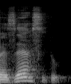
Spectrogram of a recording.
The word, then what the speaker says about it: exército: se eu separo o exército exer cito a sílaba tônica é a anti penúltima por isso uma palavra proparoxítona se eu separo lâmpada lâ a sílaba tônica é a anti penúltima e por isso lâmpada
